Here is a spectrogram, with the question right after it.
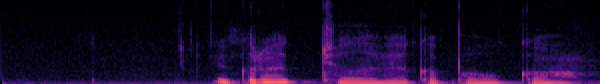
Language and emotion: Russian, sad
